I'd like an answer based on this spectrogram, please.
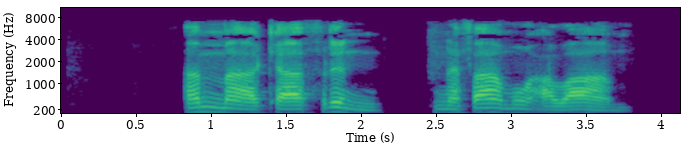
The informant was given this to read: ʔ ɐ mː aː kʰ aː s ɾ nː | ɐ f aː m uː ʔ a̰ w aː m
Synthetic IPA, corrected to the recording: ʔ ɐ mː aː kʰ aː f ɾ nː | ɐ f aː m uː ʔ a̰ w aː m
